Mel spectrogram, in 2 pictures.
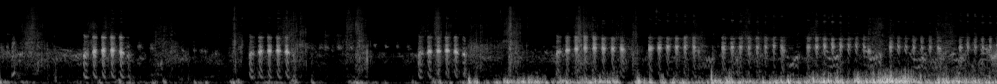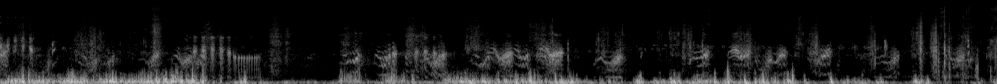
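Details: Frog croaking: nasal, harmonic calls repeated in quick bursts, several per second, over a loud low rumble that swells and fades throughout.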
